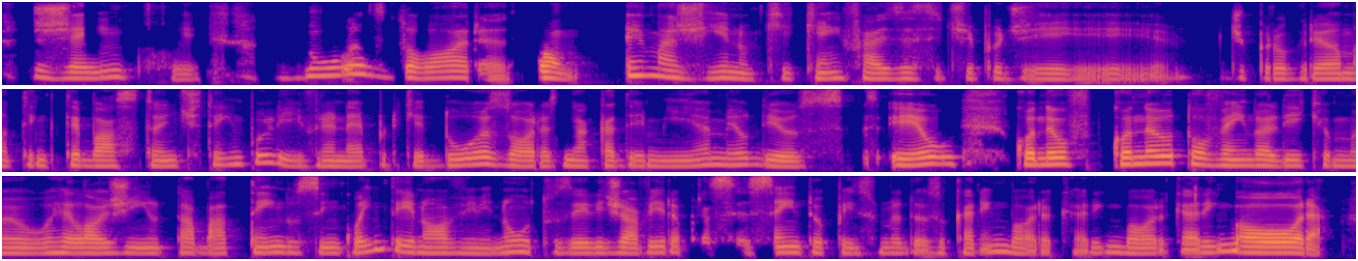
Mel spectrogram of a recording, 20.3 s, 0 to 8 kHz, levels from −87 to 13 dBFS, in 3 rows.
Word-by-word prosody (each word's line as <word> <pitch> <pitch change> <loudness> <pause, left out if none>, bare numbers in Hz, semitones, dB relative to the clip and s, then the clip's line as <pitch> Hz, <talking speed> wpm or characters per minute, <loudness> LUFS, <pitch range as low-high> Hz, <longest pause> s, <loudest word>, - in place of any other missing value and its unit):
Gente, 175 -4 -2 0.4
2 235 - 0
horas. 185 +1 +1
Bom, 180 -3 +5 0.2
eu 245 - +4
imagino 180 -7 -1
que 160 +2 -9
quem 165 +3 -3
faz 160 -2 -1
esse 160 -1 -6
tipo 160 +1 -6
de 150 +4 -6 0.2
de 185 - -7
programa, 160 -1 -2
tem 160 - -7
que 155 - -10
ter 170 - 0
bastante 155 -1 -2
tempo 200 +5 -4
livre, 155 -7 -3
né, 145 0 -1
porque 150 - -8
2 175 +4 0
horas 150 -1 +1
na 160 -2 -2
academia, 155 +1 -3
meu 185 0 -1
Deus 150 -5 -1 0.2
eu, 200 +4 +5 0.3
quando 185 +2 +6
eu 195 - +9
f 195 - -9
quando 200 +1 +6
eu 220 +1 +8
estou 205 -4 +2
vendo 170 -1 0
ali 160 -1 +1
que 155 - -9
o - - -4
meu 150 -1 -2
reloginho 155 -1 +1
está 150 +1 -3
batendo 160 +3 -2
59 155 - -1
minutos, 160 +1 -4
ele 150 +1 +1
já 155 -1 +3
vira 165 +2 -2
para 160 - -11
60, 165 0 +1
eu 155 - -3
penso: 150 0 -7
"Meu 150 - -4
Deus, 155 - -5
eu - - -7
quero 145 - -2
ir - - -2
embora, 175 -6 -1
eu - - -10
quero - - -7
ir 165 - -9
embora, 150 -3 0
quero - - +1
ir - - -3
embora!". 160 -5 +7
160 Hz, 190 wpm, -25 LUFS, 150-180 Hz, 0.4 s, eu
